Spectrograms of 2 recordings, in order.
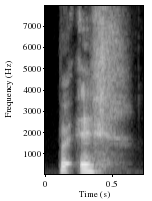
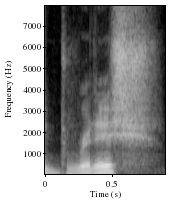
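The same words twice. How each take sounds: First: High, loud mock British accent; terrible British accent. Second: Said in the usual way. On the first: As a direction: blurt it in a hammed-up British accent. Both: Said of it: "Excuse my terrible accent".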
